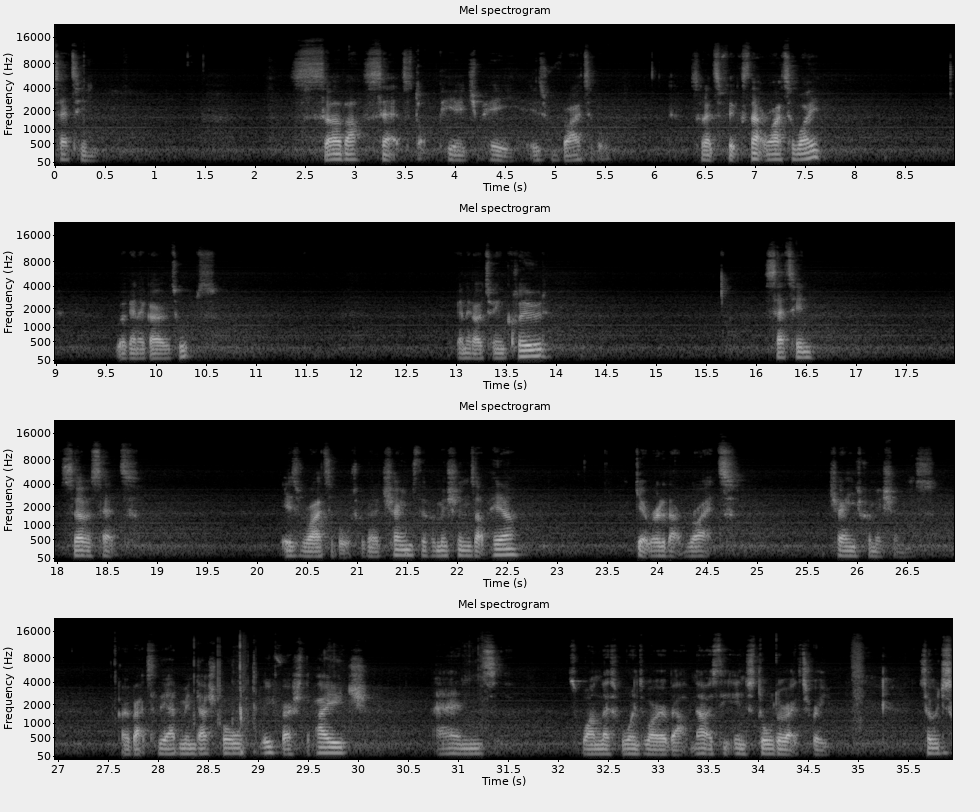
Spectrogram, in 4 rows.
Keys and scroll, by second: 28.2 super+r.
